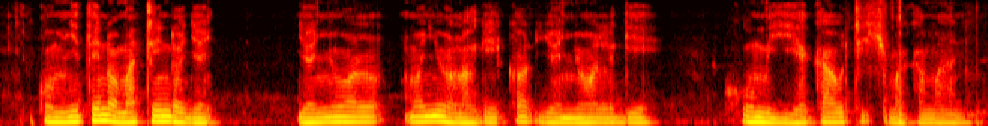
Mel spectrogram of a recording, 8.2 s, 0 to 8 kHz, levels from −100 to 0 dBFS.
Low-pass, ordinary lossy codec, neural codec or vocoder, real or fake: none; none; codec, 16 kHz, 8 kbps, FunCodec, trained on Chinese and English, 25 frames a second; fake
